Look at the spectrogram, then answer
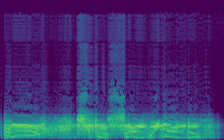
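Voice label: Italian damaged pilot mood med, speech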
